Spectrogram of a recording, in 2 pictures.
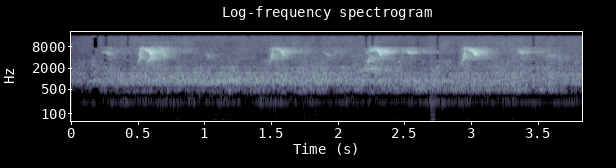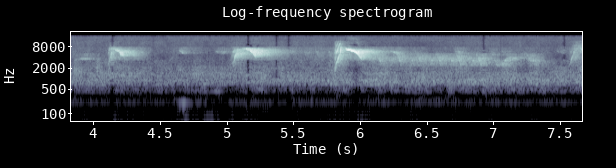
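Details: In Central Russia, a western yellow wagtail gives thin, high, slurred tsweep calls at uneven intervals, about one each second, over a steady low hiss of background noise.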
